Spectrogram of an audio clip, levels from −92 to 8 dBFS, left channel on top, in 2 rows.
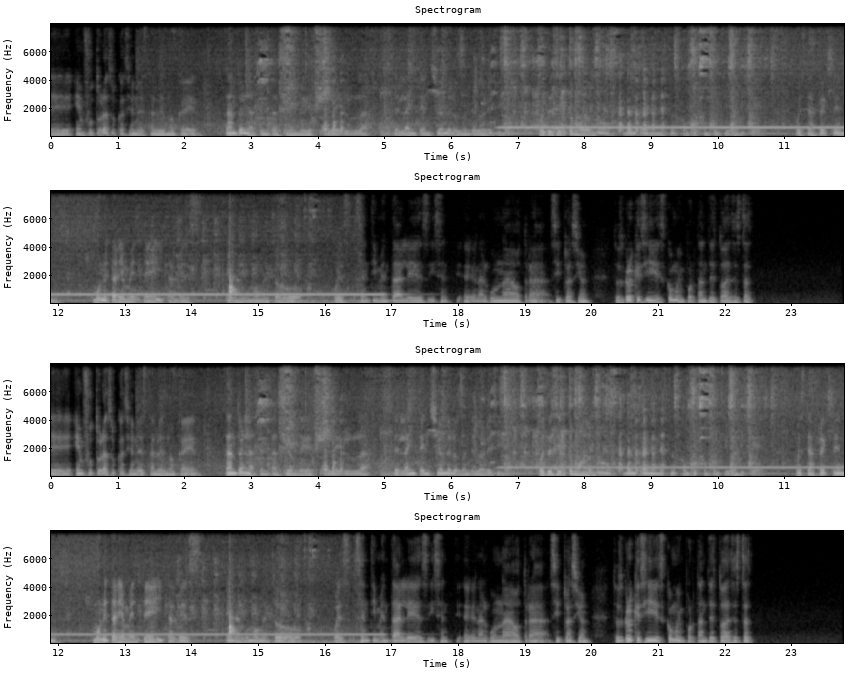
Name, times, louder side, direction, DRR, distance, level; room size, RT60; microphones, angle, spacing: voice 1, 0.0-4.8 5.1-10.7 11.2-12.2 12.5-14.1 14.5-15.7 16.1-20.0 20.4-22.4, right 2 dB, 65° right, 1.0 m, -31 dB
sound 1, 1.3-16.6, right 1 dB, 10° right, 0.7 m, -36 dB
Organ, 6.6-17.6, left 3 dB, 15° left, 1.6 m, -34 dB
5.9 x 3.2 x 2.4 m
head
